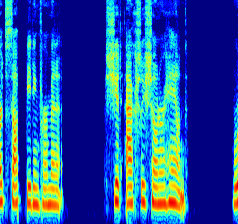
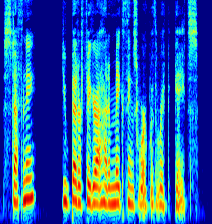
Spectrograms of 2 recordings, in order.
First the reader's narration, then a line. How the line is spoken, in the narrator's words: She sharply replied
